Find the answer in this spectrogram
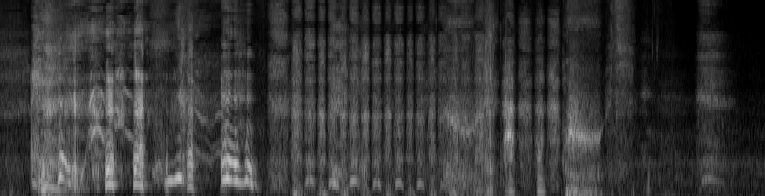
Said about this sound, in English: She's heavy breathing.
